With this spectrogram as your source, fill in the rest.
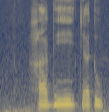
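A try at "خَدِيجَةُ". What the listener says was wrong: Kha atau ha? Kha. Ulang sekali lagi.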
